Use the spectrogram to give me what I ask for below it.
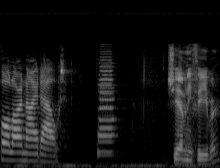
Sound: horn honks

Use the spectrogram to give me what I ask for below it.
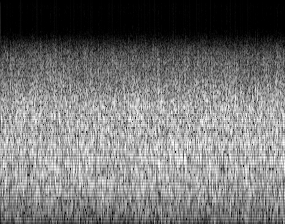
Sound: applause

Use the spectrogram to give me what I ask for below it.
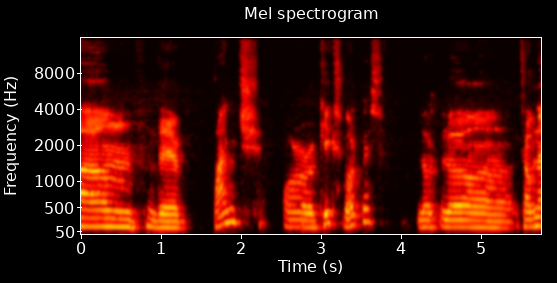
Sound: speaking in foreign language

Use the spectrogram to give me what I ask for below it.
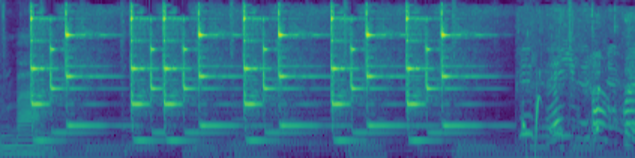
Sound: phone notifications

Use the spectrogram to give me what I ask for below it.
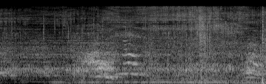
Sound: shrieking; crunching

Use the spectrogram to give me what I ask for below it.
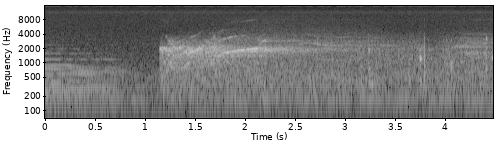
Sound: whale sounds

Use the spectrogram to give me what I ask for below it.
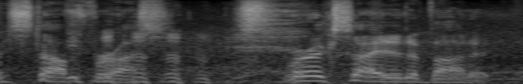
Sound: laughter

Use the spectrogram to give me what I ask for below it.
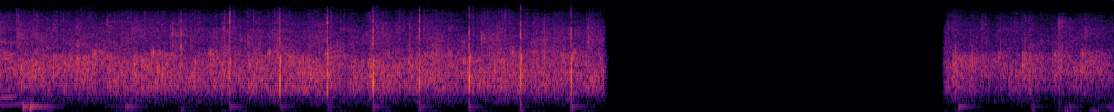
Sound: applause

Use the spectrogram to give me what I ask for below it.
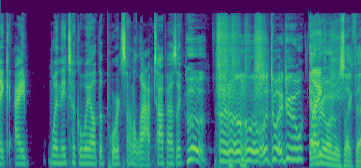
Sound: gasps

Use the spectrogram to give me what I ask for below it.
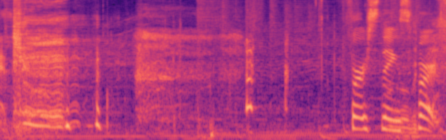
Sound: laughing

